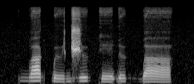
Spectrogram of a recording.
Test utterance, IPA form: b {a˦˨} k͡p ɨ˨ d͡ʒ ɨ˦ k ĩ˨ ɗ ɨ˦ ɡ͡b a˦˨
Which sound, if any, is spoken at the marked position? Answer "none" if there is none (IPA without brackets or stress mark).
a˦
